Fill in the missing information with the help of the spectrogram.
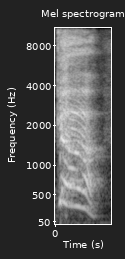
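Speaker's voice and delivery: very high, loud yelp; startled gah. Retold or imitated. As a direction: yelp it in shock. Retold manga, boy startled.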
